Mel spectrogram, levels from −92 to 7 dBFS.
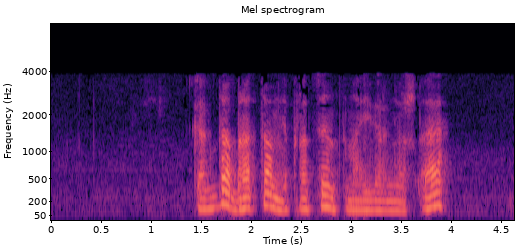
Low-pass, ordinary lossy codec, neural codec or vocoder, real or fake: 7.2 kHz; AAC, 16 kbps; none; real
